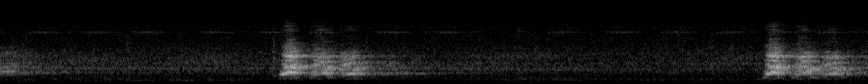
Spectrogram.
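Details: Rex the dog barking in the night, giving two bursts of rough, harmonic barks about five seconds apart, each burst of two or three quick barks, over a quiet background with a thin high tone.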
